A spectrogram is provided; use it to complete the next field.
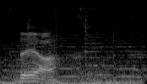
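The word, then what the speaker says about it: Bär: E questo perché la parola Berlino deriva dalla parola tedesca che sta per orso, che si dovrebbe pronunciare circa tipo Bea.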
